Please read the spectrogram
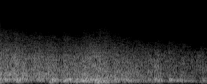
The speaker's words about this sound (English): That thunder that I'm hearing, that lightning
